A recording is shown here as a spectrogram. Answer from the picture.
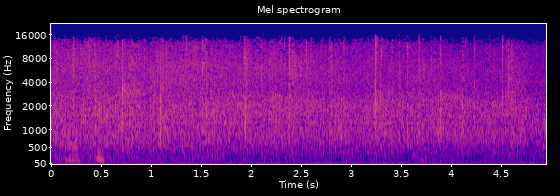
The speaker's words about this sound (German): Wir geben dir einen herzlichen Applaus. Danke.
